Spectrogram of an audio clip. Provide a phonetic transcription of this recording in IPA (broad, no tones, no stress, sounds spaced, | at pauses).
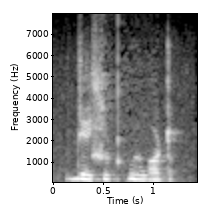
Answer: d e ɕ u ʈ kʷ ɯ w ɔ ʈ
